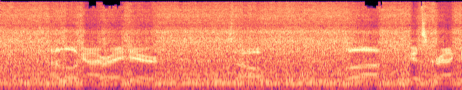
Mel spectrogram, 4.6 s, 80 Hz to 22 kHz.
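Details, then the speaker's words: GM Yukon Denali (2015–2020 GM truck family), engine just shut off and cold: radiator fans keep roaring steadily on high; temperature gauge read no temperature, so computer likely thinks engine is hot. Suspected failed coolant temperature sensor, replacement planned. "Yeah, everything's cold. Fans are running on high."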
